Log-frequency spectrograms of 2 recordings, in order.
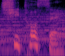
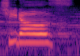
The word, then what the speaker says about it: Chitose: you say his name you don't say chitose which is his name it's like Cheetos I've heard Cheetos which is great like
